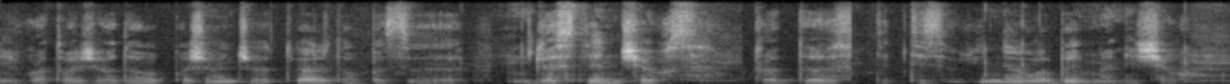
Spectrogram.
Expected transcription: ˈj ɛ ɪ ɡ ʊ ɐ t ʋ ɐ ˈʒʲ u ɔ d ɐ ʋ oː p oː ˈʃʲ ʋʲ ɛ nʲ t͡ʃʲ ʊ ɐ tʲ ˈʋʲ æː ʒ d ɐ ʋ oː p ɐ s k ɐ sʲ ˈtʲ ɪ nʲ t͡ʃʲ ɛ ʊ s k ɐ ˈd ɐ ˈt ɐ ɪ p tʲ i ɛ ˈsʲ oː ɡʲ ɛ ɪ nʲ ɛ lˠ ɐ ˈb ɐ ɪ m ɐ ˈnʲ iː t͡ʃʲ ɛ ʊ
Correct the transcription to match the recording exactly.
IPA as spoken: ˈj ɛ ɪ ɡ ʊ ɐ t ʋ ɐ ˈʒʲ u ɔ d ɐ ʋ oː p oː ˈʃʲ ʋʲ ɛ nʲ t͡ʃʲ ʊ ɐ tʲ ˈʋʲ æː ʒ d ɐ ʋ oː p ɐ s ɡ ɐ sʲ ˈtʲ ɪ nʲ t͡ʃʲ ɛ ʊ s k ɐ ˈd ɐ ˈt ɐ ɪ p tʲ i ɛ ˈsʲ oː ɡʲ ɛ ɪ nʲ ɛ lˠ ɐ ˈb ɐ ɪ m ɐ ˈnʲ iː t͡ʃʲ ɛ ʊ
